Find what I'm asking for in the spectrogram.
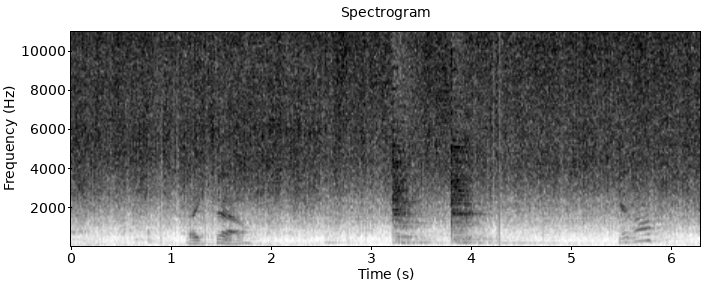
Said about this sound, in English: So we're gonna add our meat in. This is all our steak.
